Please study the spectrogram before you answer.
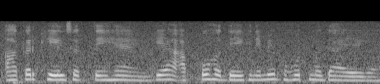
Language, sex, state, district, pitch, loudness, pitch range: Hindi, female, Uttar Pradesh, Jyotiba Phule Nagar, 210 Hz, -16 LUFS, 200-220 Hz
